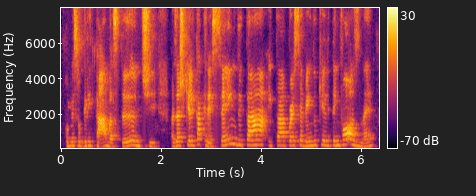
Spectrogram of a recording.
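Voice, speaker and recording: Brazilian woman, mother as interview guest, fairly high voice, hesitant with many restarts, echoey room. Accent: Brazilian Portuguese. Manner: halting, with many restarts and fillers. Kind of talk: casual video call interview. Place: home.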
